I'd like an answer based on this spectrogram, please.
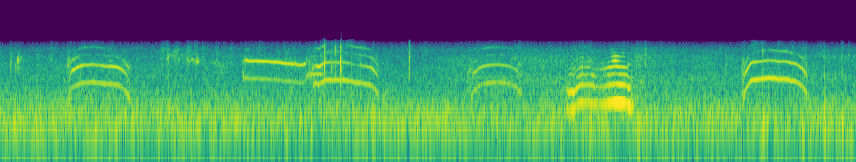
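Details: Siamese kitten, almost three weeks old, she explores and seems scared; scattered short meows, arched and harmonic, plus one flat drawn-out cry and a quick stuttering trill mid-clip, separated by quiet stretches with low background noise.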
